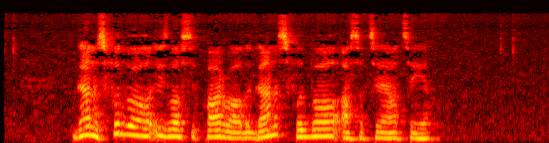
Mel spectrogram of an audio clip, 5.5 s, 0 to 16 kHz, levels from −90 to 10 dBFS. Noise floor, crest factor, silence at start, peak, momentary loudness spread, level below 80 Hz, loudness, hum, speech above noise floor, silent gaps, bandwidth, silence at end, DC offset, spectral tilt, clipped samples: -57 dBFS; 16 dB; 0.7 s; -8 dBFS; 5 LU; -58 dBFS; -23 LUFS; none; 34 dB; none; 11.5 kHz; 1.1 s; under 0.1%; -4.5 dB/octave; under 0.1%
